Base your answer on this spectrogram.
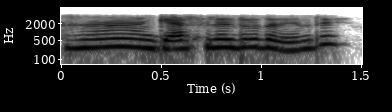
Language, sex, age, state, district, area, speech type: Kannada, female, 30-45, Karnataka, Gulbarga, urban, conversation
